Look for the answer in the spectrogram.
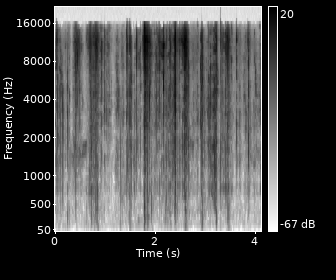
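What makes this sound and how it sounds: A stack of paper US dollar bills held in both hands is crinkled and rubbed between fingers with long nails, then sorted into a neat pile. Dense, bright crinkling and rustling comes in quick bursts with very little low end and no ring after each crackle.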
